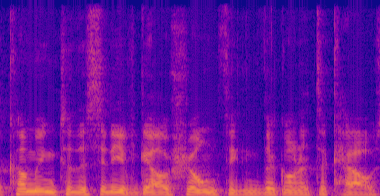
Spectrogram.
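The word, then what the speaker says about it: Kaohsiung: japanese tourists are coming to the city of gaoshong thinking they're going to takaow city yes that's correct that's just now final question for you when do you think gaoshong uh became gauchon like the actual chinese pronunciation became the official way to say the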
